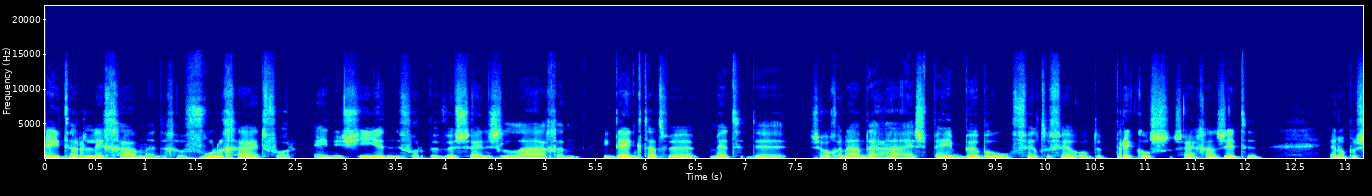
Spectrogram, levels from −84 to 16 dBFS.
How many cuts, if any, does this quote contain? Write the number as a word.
two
